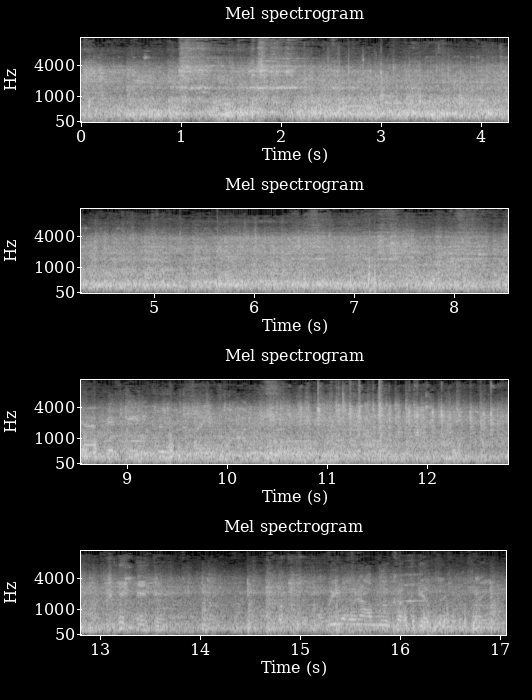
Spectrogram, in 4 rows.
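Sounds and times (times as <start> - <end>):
wheels clattering over rail joints: 0.0 - 17.0
high wheel squeal: 1.0 - 2.7, 15.8 - 16.5.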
